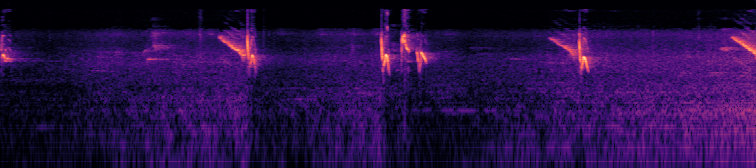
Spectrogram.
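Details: Bar-winged prinia song used to draw newly caught birds into singing: scattered sharp, falling high notes, some doubled, spaced a second or more apart over a noticeable background hiss.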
